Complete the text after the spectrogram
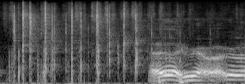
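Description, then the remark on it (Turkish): A crinkly plastic bag held in a hand rustles in a quick run of sharp crackles lasting over a second, then a voice takes over. “işte oradan bir böyle ses gürültü yaptın. Hışırtı yaptın. Elimde poşetle.”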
